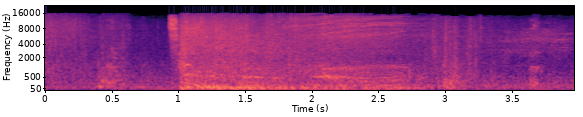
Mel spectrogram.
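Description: A sword strikes with a burst of sparkling chimes.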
